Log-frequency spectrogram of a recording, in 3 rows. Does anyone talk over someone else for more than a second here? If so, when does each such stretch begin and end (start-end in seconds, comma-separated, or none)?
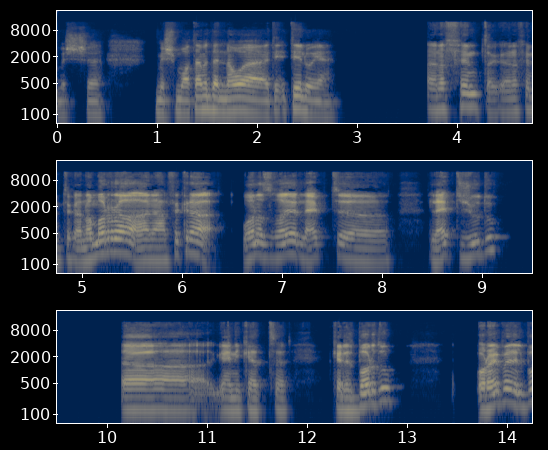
none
